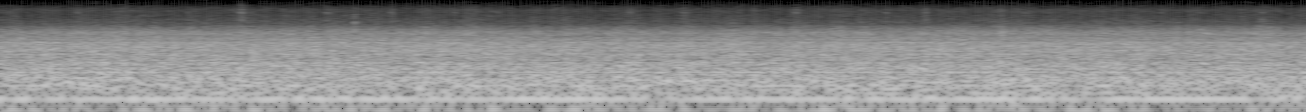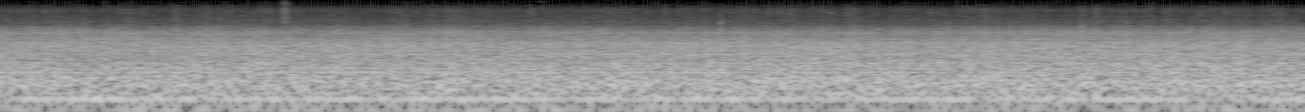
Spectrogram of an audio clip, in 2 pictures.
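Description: Tyres roll on wet pavement with a steady hiss.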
